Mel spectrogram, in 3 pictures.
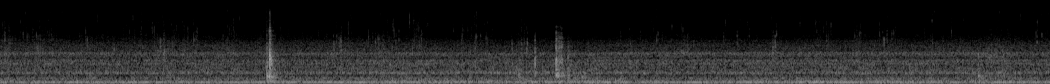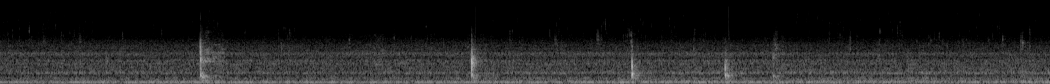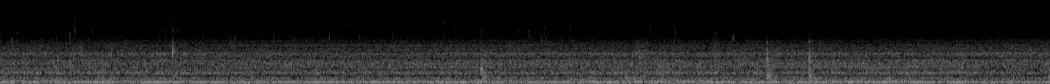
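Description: A wooden spoon stirring a thick, creamy shredded-chicken filling in a pan: wet, squishy stirring with a few sharp knocks of the spoon against the pan, over a steady low hum.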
